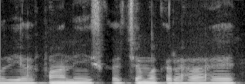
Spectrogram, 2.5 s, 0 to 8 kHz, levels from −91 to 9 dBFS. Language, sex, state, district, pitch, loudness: Hindi, male, Jharkhand, Deoghar, 140 Hz, -13 LUFS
